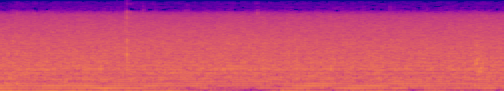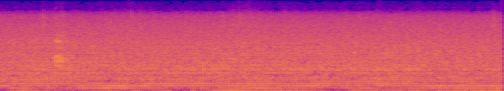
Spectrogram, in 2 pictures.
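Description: Steady low mechanical hum with an even hiss, and a couple of faint ticks near the middle.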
